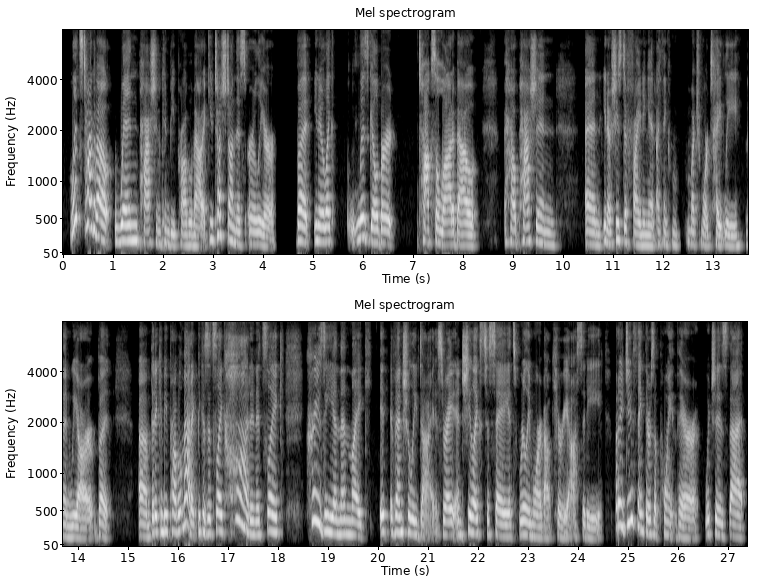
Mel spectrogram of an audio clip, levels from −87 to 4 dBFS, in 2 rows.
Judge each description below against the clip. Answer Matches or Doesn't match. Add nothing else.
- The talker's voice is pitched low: Doesn't match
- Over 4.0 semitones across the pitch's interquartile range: Matches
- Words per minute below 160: Doesn't match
